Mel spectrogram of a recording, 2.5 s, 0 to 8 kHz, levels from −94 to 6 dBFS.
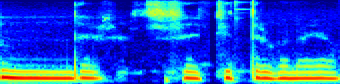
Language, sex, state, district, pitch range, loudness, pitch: Hindi, female, Bihar, Araria, 215-230 Hz, -13 LUFS, 220 Hz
